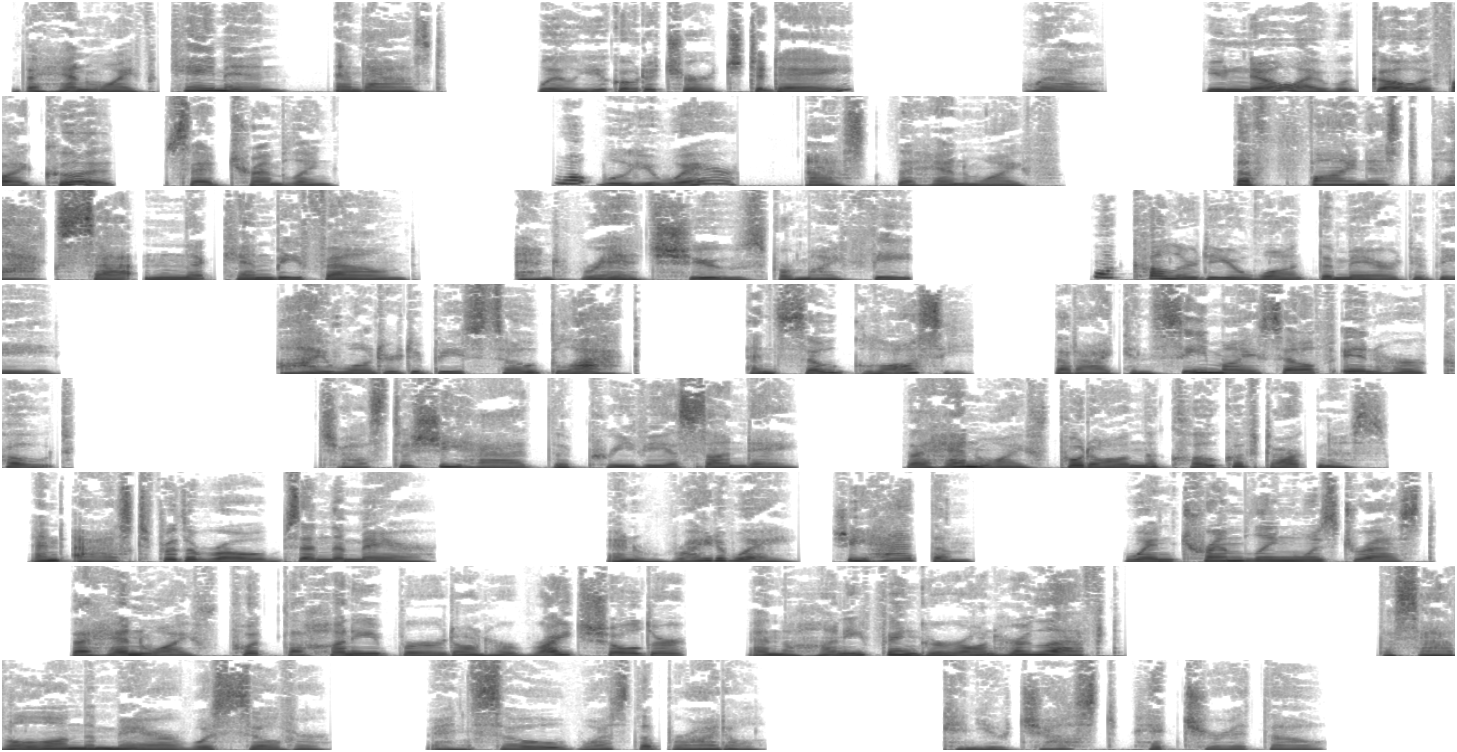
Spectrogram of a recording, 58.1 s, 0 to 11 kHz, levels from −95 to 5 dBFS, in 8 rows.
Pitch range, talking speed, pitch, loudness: 135-185 Hz, 145 wpm, 155 Hz, -26 LUFS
